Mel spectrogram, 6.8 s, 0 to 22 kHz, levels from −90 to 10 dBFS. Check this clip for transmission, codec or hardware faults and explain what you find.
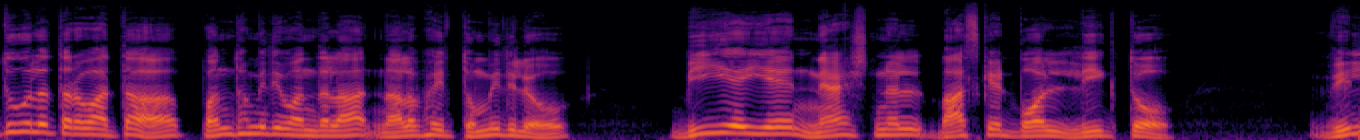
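There's one fault here, a bit error spike at 4.23 s, right before "బాస్కెట్బాల్ లీగ్తో". A single flipped bit knocks one sample out by a power of two, peaking at about -30 dBFS, before it snaps straight back. You hear a lone sharp tick across the whole spectrum, unrelated to the speech.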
